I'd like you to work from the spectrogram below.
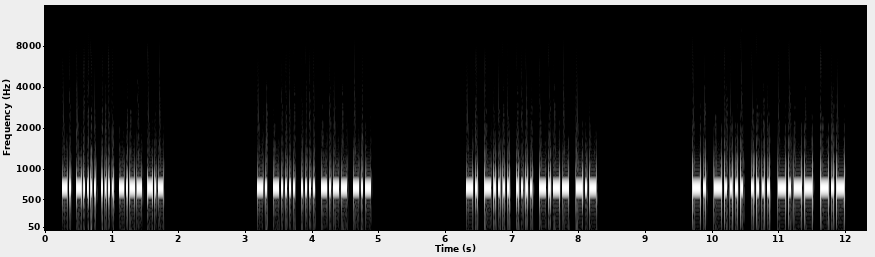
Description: Morse code, heard as a keyed tone, about 39 wpm, 700 Hz. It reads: N6HYK N6HYK N6HYK N6HYK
